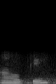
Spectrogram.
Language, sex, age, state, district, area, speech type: Tamil, female, 18-30, Tamil Nadu, Perambalur, urban, conversation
